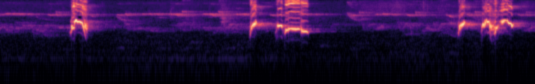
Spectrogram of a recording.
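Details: Morning song of a red-whiskered bulbul, a double-note phrasing likened to an old wild bird, meant to train other bulbuls: three short, sharp, warbled phrases, each a quick cluster of rising and falling notes.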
